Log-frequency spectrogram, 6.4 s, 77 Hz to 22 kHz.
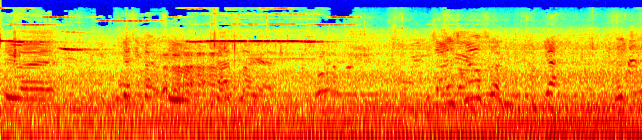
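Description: Single-deck Alexander Dennis Enviro200 diesel bus pulling away and turning close by, its engine running steadily and getting louder as it nears, with crowd chatter over it.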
